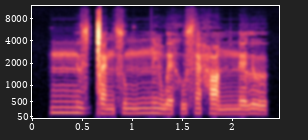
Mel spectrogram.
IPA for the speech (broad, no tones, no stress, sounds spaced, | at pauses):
nː ʉ z ǀ æ ŋ s u ŋ nː ĩ w ɛ h u s æ̃ h ɑ nː ɛ l ɵ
